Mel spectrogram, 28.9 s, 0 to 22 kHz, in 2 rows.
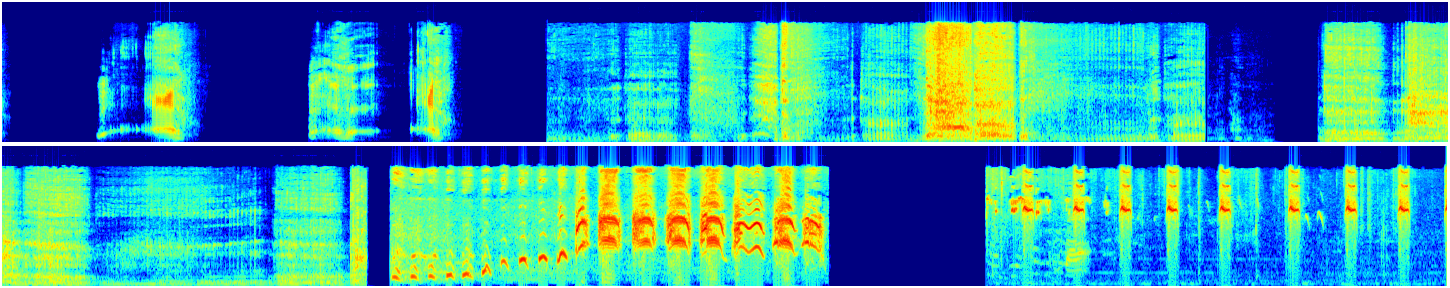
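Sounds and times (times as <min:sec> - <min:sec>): big cat roaring and growling: 0:05.5 - 0:12.5, 0:13.2 - 0:18.2.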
